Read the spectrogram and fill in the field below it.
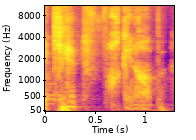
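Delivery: under-the-breath whisper; whispered aside. Real, not acted. Talking about the opposing star, a whispered aside. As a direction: mutter it to yourself in a whisper.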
